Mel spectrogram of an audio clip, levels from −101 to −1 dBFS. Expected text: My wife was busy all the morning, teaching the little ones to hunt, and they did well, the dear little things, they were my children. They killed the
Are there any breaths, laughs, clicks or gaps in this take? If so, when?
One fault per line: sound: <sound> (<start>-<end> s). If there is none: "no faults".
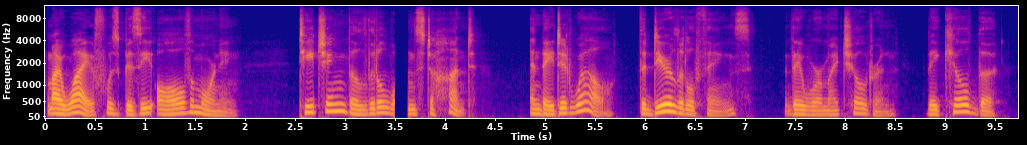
sound: dropout (3.5-3.6 s)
